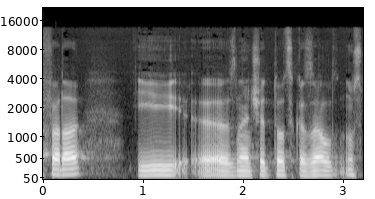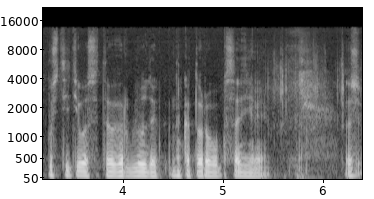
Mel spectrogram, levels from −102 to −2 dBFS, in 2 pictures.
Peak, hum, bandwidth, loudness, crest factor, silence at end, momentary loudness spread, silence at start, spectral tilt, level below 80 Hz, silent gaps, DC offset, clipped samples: 0 dBFS; none; 14 kHz; -18 LUFS; 18 dB; 0 s; 14 LU; 0 s; -6.5 dB/octave; -46 dBFS; none; under 0.1%; under 0.1%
